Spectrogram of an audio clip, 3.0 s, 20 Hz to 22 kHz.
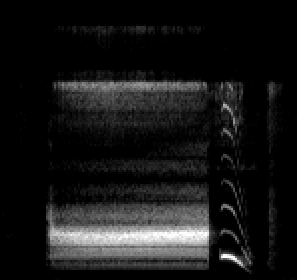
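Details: Iora giving a rival-summoning call meant to provoke silent birds into singing: a sustained, even, reedy tone of about 1.6 seconds, followed at once by a brief falling whistled note. Background is silent.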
